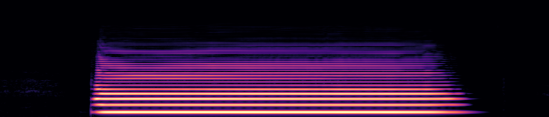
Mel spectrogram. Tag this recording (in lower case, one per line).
musical instrument
music
woodwind instrument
